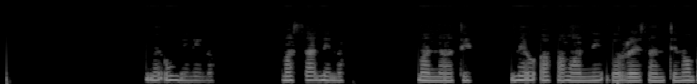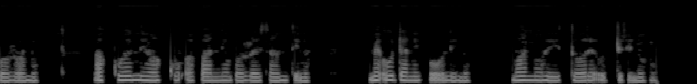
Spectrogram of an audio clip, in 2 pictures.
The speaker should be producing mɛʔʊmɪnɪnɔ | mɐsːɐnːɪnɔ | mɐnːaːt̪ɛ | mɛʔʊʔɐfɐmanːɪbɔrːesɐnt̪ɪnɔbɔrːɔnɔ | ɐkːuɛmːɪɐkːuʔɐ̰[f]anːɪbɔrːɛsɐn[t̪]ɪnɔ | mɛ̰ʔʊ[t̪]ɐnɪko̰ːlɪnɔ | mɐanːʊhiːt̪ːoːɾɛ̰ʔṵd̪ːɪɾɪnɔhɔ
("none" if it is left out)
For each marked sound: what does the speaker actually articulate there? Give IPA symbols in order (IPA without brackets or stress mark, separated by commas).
f, t̪, d̪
